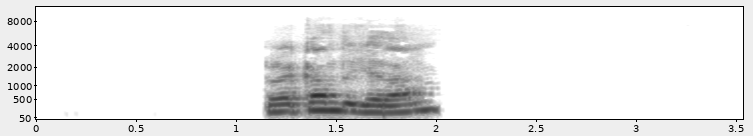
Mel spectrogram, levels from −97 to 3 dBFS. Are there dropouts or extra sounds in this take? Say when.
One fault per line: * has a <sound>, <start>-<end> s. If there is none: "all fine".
all fine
